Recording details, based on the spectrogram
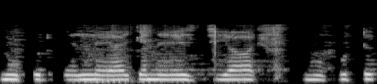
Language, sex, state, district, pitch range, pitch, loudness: Hindi, female, Bihar, Sitamarhi, 220-230 Hz, 225 Hz, -15 LUFS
